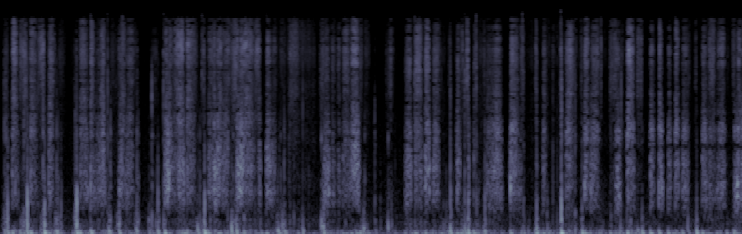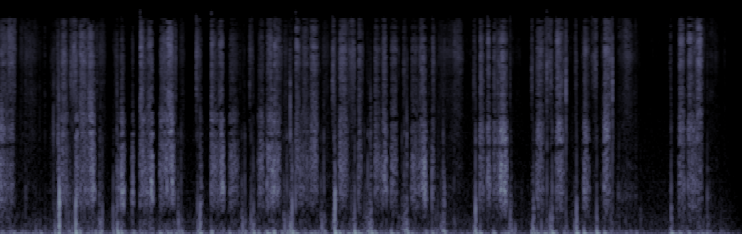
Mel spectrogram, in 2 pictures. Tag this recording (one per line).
scribble
sharpie
scratching
write
paper
written
scratch
marker
writing
rustle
